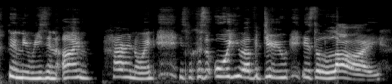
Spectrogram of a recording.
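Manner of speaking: loud, strained accusation; almost shout it; nearly yelling. Acted. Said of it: "Patton was nearly yelling".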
